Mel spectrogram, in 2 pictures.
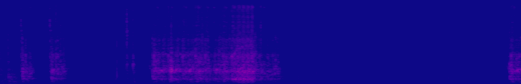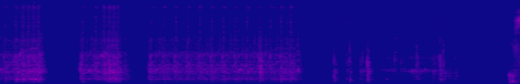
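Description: A sewing machine stitches scrap fabric for a patchwork pouch in several short bursts of rapid mechanical whirring, separated by pauses of near silence, heard close and fairly quiet with no talking.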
